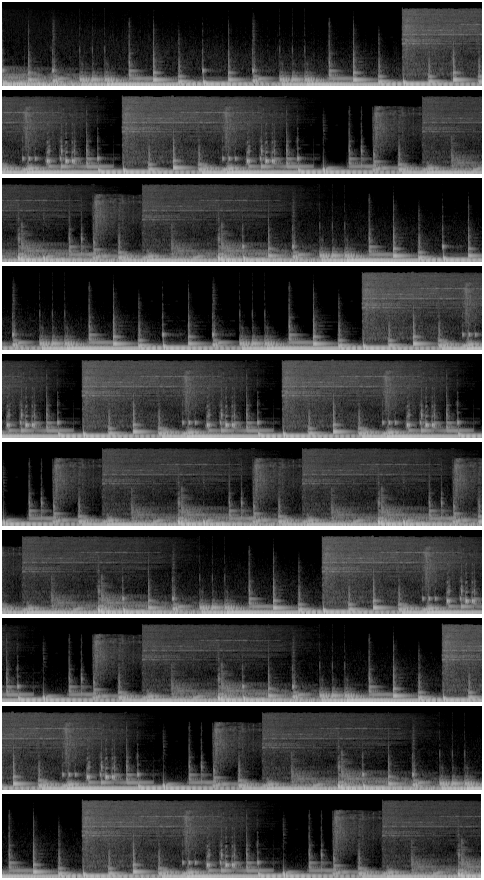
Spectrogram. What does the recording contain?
Here's an African beat with my spin on it. I put this together for a friend.
African, Afro, Backing, Beats, Free, House, Jam, Keyboards, Music, Trance, Traxis, World, Yovi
